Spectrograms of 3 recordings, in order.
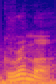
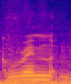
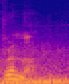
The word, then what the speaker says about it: Grimme: Sunny DS uh FYI it's pronounced Grimmer not Grim Grim is a real company that produced beetroots and potato Pickers and other fly machines German company Grimmer is that the P German pronunciation grimma interesting thank you Sun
